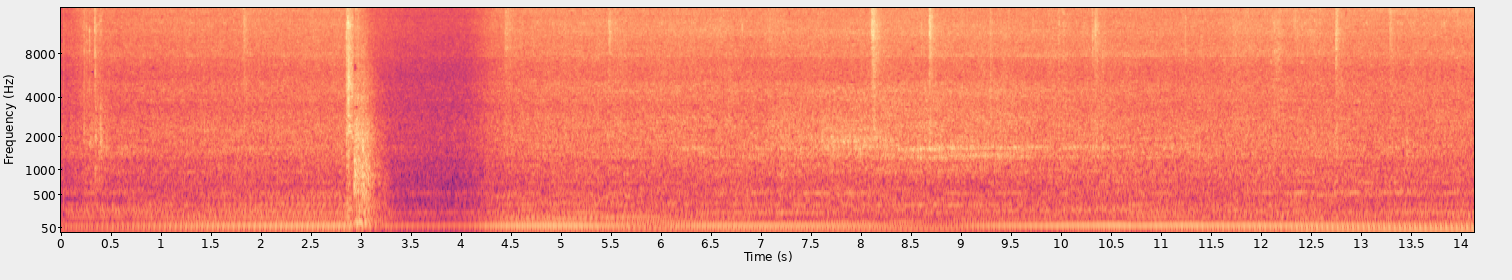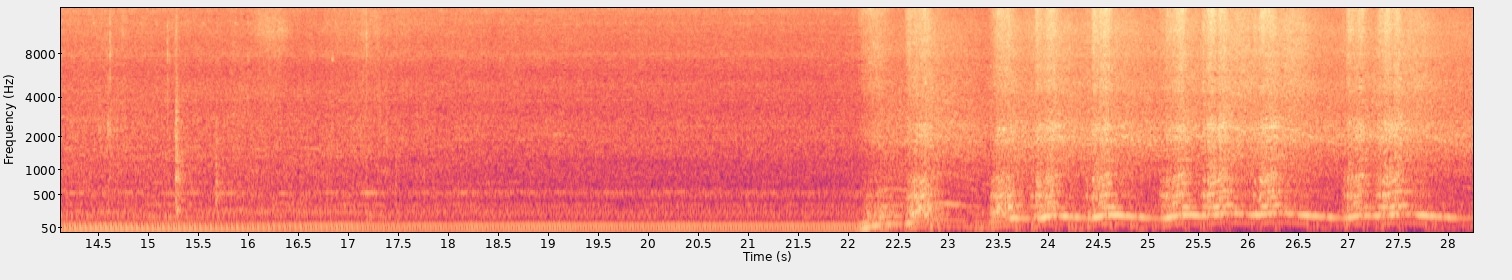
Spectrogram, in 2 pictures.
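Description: Mercedes-Benz M103 3.0-litre straight-six in a W124 idling with a steady low drone, then revved in quick repeated throttle blips from about twenty-two seconds in. A single knock about three seconds in.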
